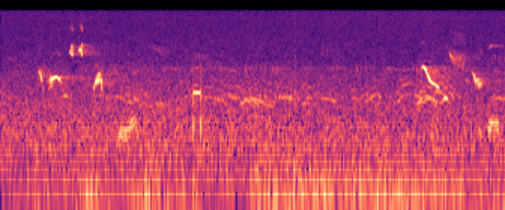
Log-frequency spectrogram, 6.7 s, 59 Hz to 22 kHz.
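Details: Groundscraper Thrush perched atop a distant dead tree on a sunrise safari morning, 13 November 2016, giving short bursts of high, clear whistled notes and quick downslurs, in two groups a few seconds apart, over soft outdoor background noise.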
